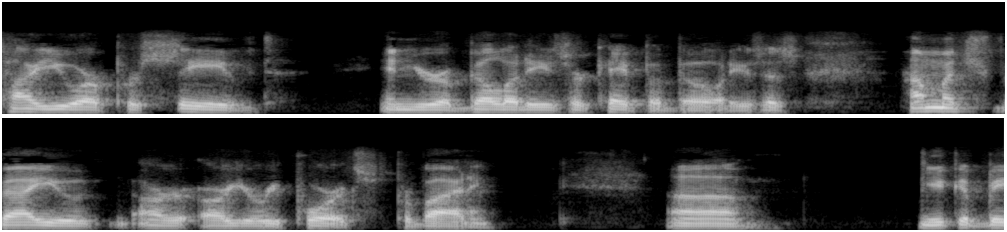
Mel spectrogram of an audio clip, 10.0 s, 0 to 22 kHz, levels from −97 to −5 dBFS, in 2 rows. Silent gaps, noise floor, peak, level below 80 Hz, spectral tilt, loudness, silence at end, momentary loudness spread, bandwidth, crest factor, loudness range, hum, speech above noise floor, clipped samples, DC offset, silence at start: none; -88 dBFS; -10 dBFS; -60 dBFS; -5 dB/octave; -28 LUFS; 0 s; 9 LU; 7 kHz; 18 dB; 3 LU; none; 61 dB; under 0.1%; under 0.1%; 0 s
